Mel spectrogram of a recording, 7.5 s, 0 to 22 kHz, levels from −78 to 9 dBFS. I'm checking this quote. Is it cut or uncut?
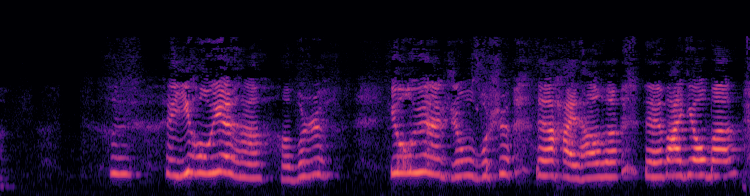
uncut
